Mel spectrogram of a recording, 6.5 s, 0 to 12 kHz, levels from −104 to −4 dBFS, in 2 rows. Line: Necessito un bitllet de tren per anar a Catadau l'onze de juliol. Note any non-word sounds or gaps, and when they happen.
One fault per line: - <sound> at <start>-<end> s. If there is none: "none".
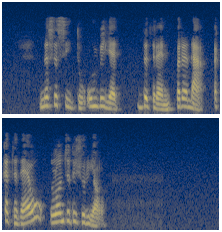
none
